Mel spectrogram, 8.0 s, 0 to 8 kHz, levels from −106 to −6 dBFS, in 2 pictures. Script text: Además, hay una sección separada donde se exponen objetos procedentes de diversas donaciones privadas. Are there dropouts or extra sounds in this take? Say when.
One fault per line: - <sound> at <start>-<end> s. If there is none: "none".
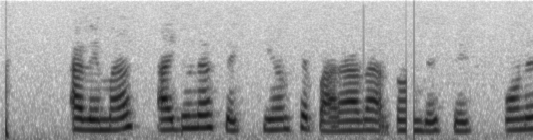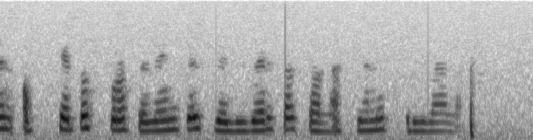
- dropout at 3.0-3.1 s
